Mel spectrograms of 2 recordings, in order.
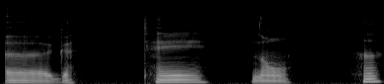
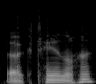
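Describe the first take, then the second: First: "Ug, tan, no, huh" in isolated syllables with pauses; held, separated syllables of "Ug, tan, no, huh"; syllable-by-syllable pronunciation. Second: "Ug, tan, no, huh" run together as one word; natural-speed "Ug, tan, no, huh"; joined-up pronunciation. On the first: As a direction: sound out "Ug, tan, no, huh" one piece at a time. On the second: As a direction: blend "Ug, tan, no, huh" without gaps. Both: Shown as a demonstration. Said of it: "pronounce the G sound with the V like this".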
